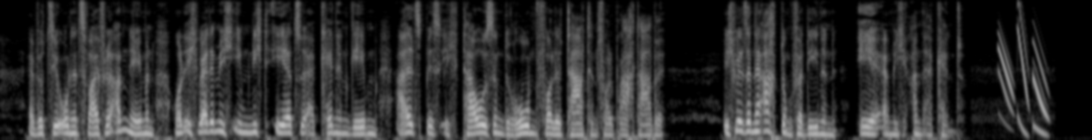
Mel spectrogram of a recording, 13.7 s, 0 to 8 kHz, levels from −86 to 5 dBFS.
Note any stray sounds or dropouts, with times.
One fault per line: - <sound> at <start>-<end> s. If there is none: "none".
- chirp at 12.5-13.1 s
